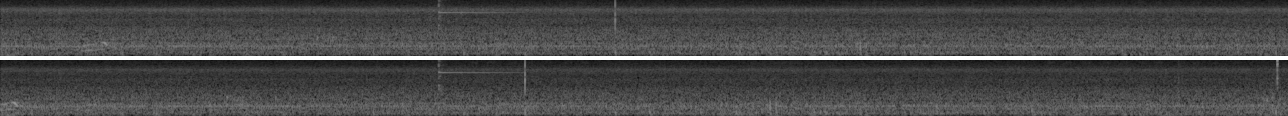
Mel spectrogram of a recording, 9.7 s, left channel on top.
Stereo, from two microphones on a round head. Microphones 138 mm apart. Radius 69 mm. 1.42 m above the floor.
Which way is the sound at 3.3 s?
10° left (ahead or behind).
